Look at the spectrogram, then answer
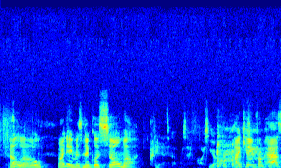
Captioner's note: whispers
